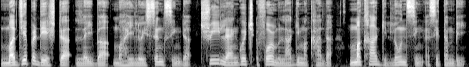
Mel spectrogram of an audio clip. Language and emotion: Manipuri, neutral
